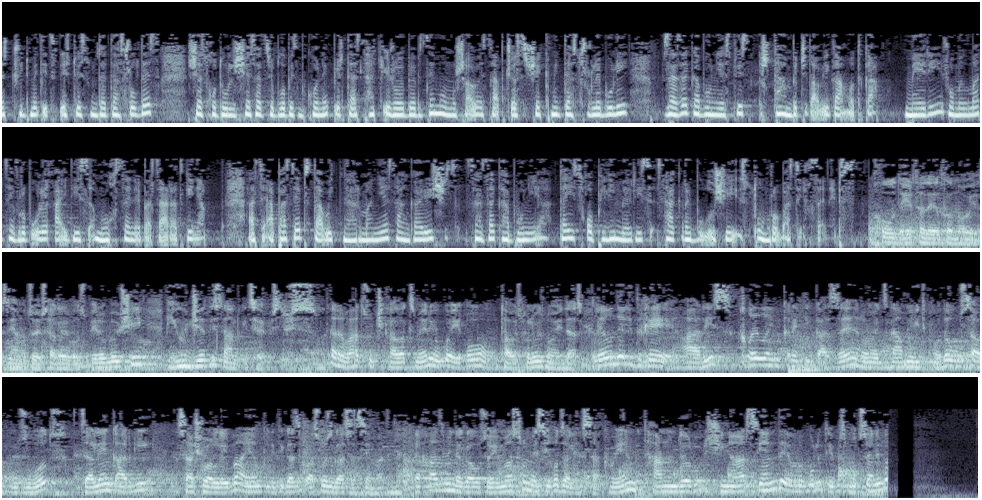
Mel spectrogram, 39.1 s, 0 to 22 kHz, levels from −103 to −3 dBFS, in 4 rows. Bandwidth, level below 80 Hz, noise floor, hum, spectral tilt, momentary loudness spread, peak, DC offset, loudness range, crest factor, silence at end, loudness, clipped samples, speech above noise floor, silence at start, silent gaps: 8.8 kHz; -40 dBFS; -50 dBFS; none; -5.5 dB/octave; 5 LU; -4 dBFS; under 0.1%; 1 LU; 12 dB; 0.9 s; -16 LUFS; under 0.1%; 34 dB; 0 s; none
